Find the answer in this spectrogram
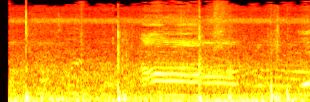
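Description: A football thumping several times as players kick and head it back and forth over a low net, with a voice calling out in the middle.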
